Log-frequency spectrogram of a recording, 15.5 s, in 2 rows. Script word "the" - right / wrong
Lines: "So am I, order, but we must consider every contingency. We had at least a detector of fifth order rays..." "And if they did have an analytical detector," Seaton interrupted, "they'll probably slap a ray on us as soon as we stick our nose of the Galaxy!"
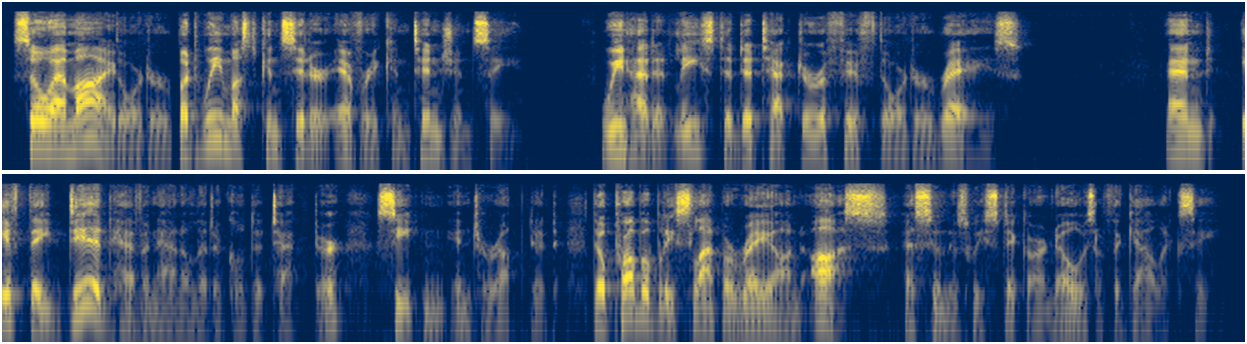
right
